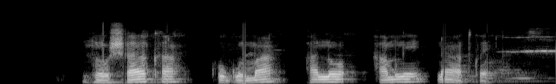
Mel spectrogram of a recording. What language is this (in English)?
Kinyarwanda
